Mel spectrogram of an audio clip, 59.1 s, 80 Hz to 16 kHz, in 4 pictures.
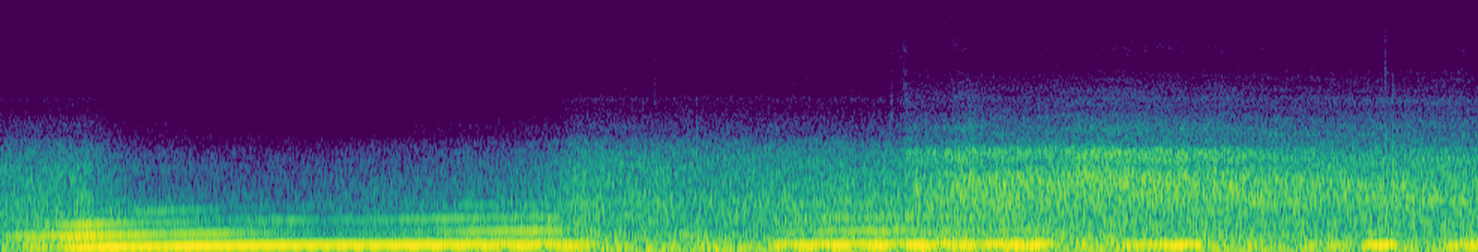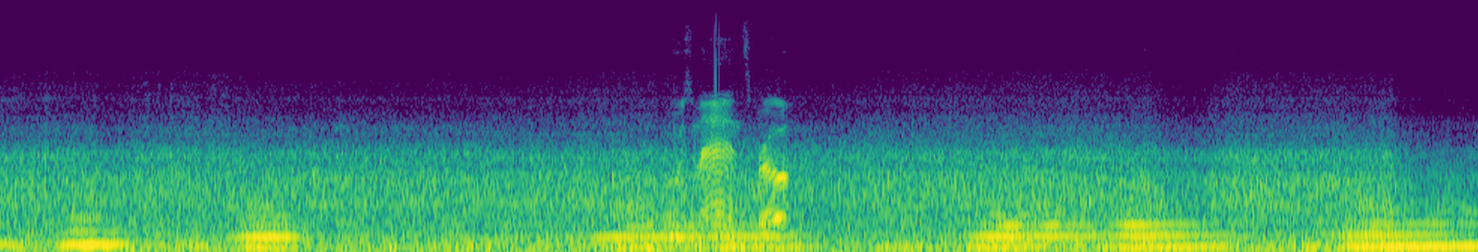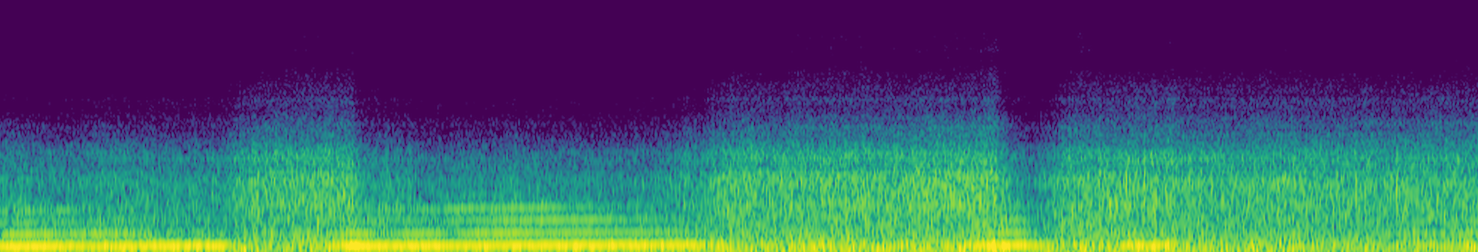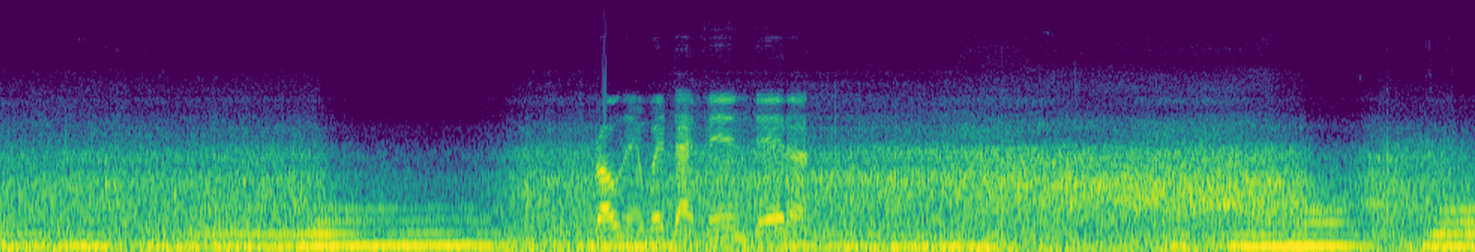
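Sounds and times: car road and engine noise: 0.0 - 59.0
held low tones: 0.0 - 59.0
person speaking: 21.4 - 22.8, 50.2 - 52.4.

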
